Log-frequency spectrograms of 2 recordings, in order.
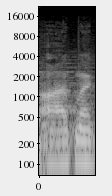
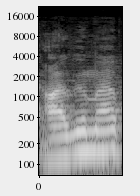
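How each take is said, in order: First: The name is said a shortened, anglicized way. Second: The name is said the Japanese way. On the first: "I always call him Agma because it sounds better" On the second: "his Japanese name is Aguma"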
